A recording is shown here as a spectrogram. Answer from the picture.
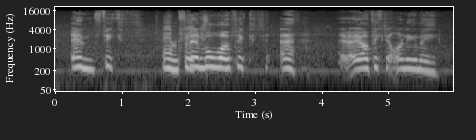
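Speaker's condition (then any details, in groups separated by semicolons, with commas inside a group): Dyskinetic cerebral palsy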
